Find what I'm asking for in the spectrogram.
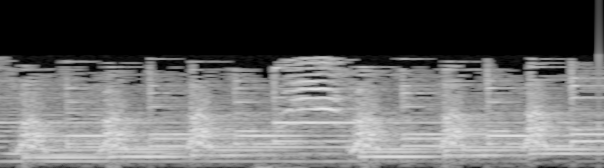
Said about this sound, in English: It's telling, by the way, that they don't market it as jingle cats and dogs. That they, really the cats are the only thing they use on the front cover. The dog sounds kind of evil. That's the owner in the background who's being smothered.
